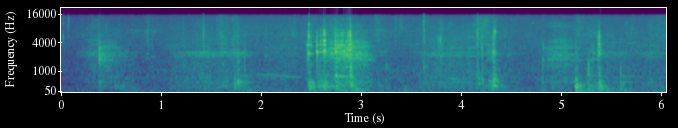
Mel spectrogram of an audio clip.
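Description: Five-inch C-clamp screw being turned by its handle to press the old pad against the brake caliper piston, giving several short scrapes and clicks, loudest about two and a half seconds in. The piston is going back easily.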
